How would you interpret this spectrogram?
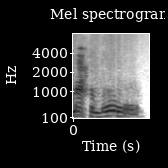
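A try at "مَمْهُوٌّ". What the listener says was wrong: Mimnya dua, sebab mim yang pertama adalah mim isim maf'ul, mim yang kedua adalah mim fa'il, ya kan? Jadi mamhun, bukan mahmud, tapi mamhu.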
